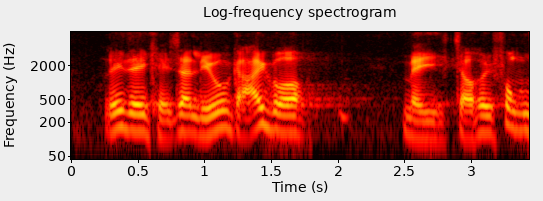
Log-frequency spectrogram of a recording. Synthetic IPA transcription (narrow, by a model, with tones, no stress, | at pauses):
le˨˧jt̪e˨jkʰe˨˩jsɐ˨t̚liː˨˧wkaː˨˥jkʷɔː˧ | me˨˩jt͡sɐ˨whɵ˧ɥfʊ˥ŋ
